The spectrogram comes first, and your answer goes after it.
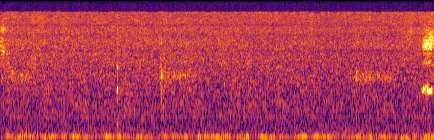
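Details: A male French Bulldog snores softly while lying in a person's arms, a low, steady rumble rising and falling with each breath.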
